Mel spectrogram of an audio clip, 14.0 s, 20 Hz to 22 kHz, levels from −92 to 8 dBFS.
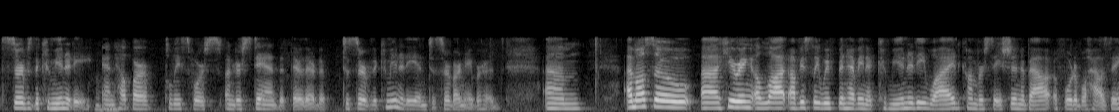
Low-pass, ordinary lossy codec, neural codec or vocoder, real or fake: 5.4 kHz; AAC, 32 kbps; none; real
